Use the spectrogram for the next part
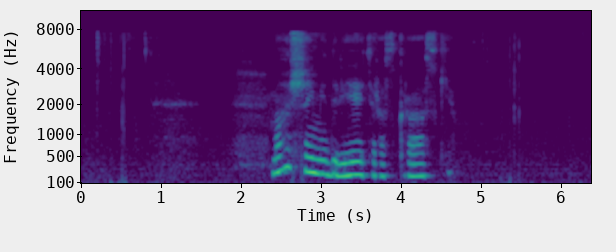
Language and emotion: Russian, sad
